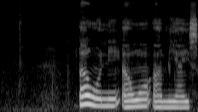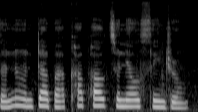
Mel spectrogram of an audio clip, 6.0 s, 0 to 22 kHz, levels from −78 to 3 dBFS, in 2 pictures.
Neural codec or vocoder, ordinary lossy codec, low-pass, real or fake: none; none; none; real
